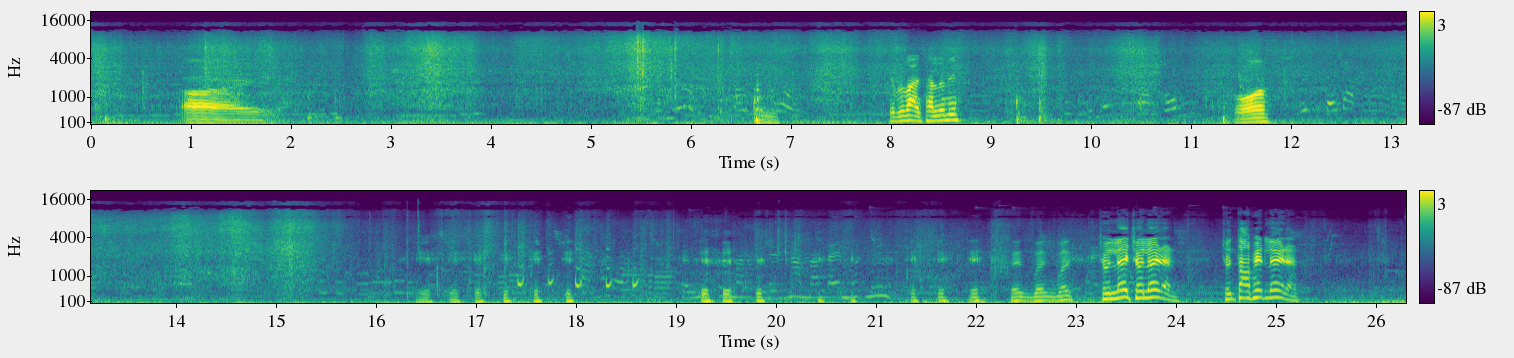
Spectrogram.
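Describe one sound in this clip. A young elephant squeals in short high cries.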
